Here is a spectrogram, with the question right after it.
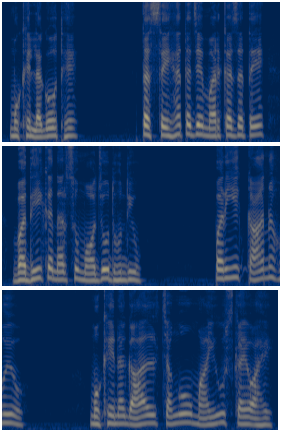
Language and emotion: Sindhi, sad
